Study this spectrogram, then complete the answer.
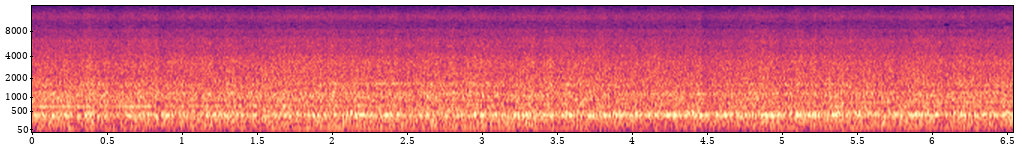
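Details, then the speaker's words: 1988 Toyota Hiace driving after fitting new viscous fan coupling and new belts: steady, loud rushing air roar drowns out the engine; fan locked in by good coupling; normal engaged viscous fan roar. "Well, as you can hear when I drive this, the fan's locked in nicely. So I've been giving it some help. All you can hear is fanage. Quite nice."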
